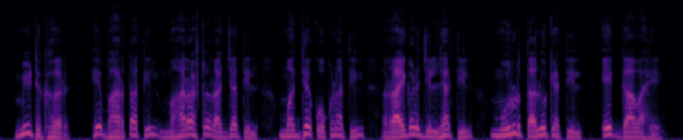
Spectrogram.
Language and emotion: Marathi, neutral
